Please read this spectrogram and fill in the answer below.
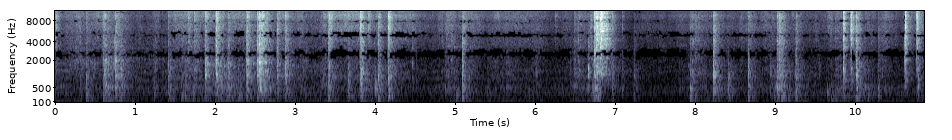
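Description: A cloth wiping and rubbing over a freshly polished stove top and its control panel, with irregular light clicks and knocks as the hand works; the loudest knock comes a little before seven seconds in.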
